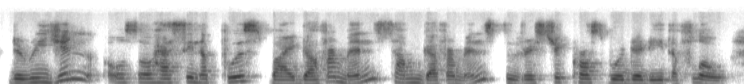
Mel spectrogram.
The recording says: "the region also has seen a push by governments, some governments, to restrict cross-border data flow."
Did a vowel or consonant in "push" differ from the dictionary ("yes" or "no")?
yes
